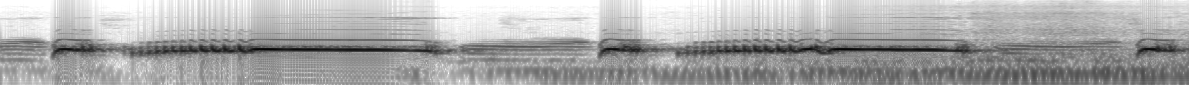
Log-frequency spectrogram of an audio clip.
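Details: Puter dove call played as a lure for responding birds: a quick rising note leads into a rolling, then level coo, repeated about every three seconds, with a faint low hum underneath.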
